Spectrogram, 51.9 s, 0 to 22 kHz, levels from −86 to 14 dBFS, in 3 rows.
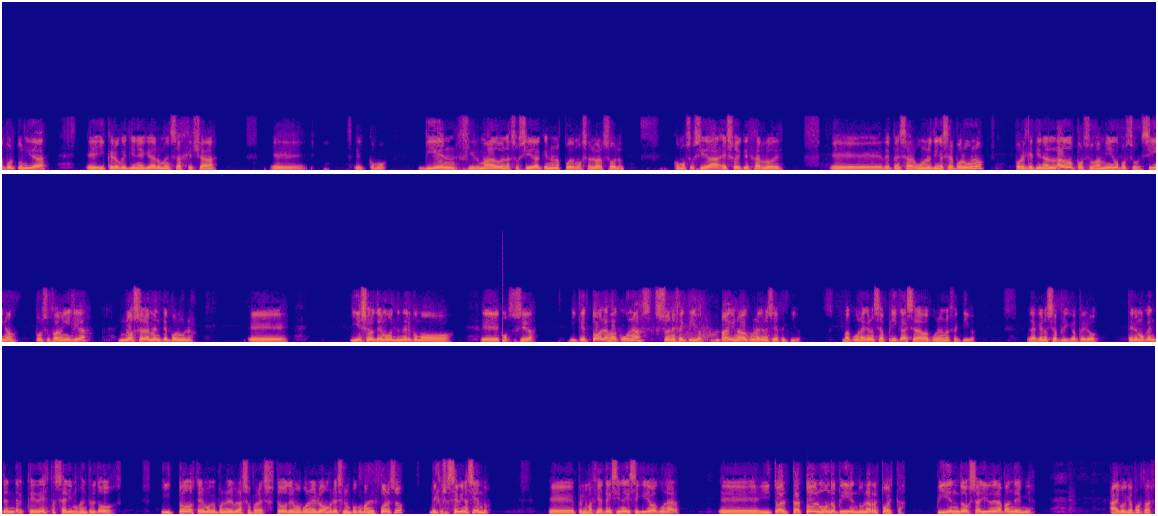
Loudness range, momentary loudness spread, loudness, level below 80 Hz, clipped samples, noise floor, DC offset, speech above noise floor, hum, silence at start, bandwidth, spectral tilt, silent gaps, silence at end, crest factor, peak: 3 LU; 9 LU; -17 LUFS; -52 dBFS; under 0.1%; -75 dBFS; under 0.1%; 59 dB; none; 0 s; 7.4 kHz; -5.5 dB/octave; none; 0.05 s; 18 dB; 0 dBFS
